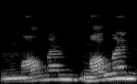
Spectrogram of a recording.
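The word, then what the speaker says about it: mullein: They're all saying that Mullen, is that how you say it?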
